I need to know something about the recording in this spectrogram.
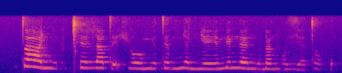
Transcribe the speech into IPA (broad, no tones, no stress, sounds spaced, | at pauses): t aː ɲ e̤ f ǀʰ e ɮ a t ḛ ç oː mʲ a̤ t e b ɲ a̤ ɲ eː mʲ a ŋ ɛː n̪ o̤ ɳ ɐ ŋ ɔ̤ zʲ a̤ t ɔ̤ f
